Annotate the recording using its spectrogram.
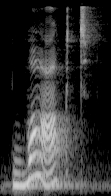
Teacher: The ed verb ending sound sounds like t sound, even it ends in d letter.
